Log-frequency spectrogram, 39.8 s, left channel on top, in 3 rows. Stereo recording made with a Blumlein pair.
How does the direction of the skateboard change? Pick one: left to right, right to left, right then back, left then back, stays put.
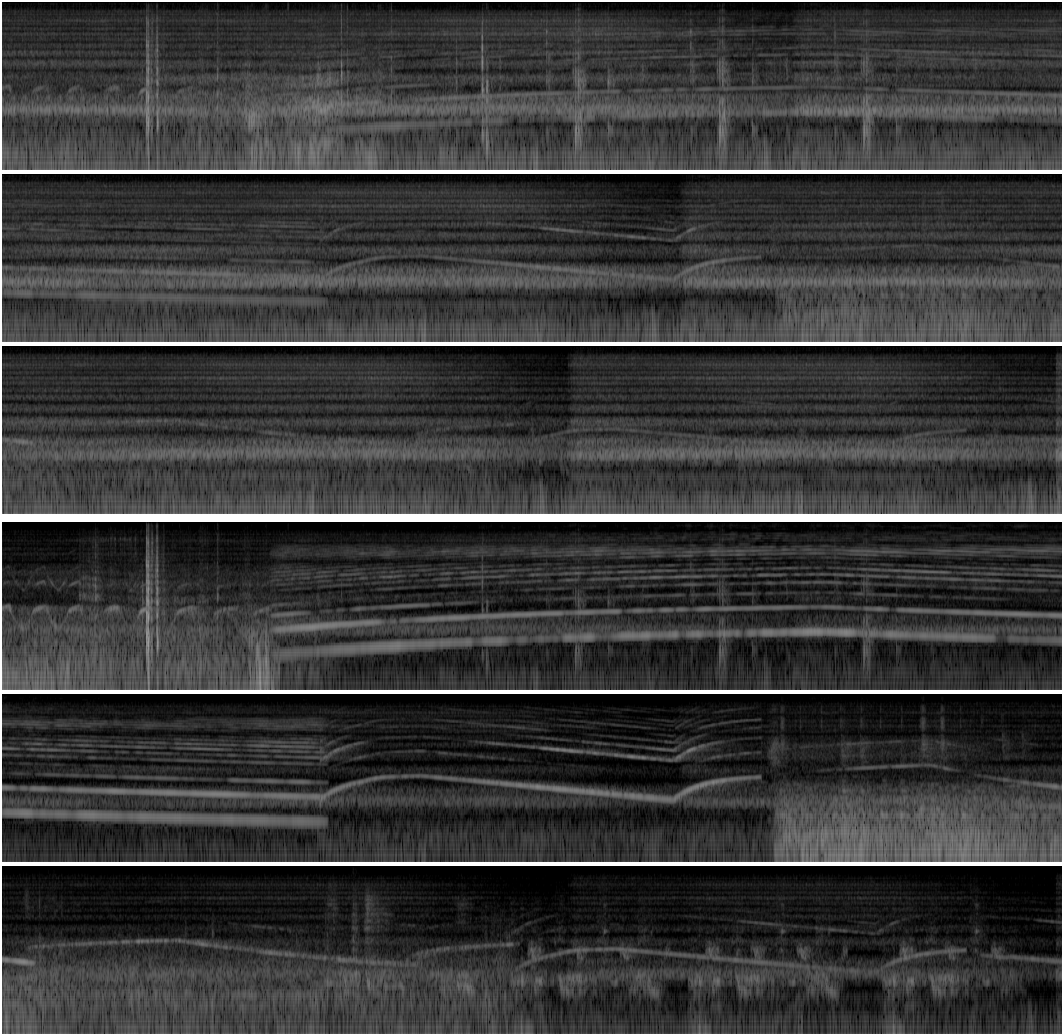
right to left.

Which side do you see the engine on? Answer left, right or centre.
left.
